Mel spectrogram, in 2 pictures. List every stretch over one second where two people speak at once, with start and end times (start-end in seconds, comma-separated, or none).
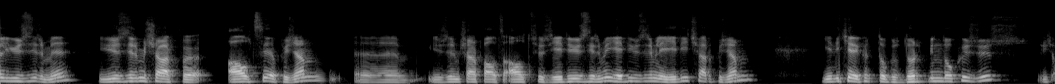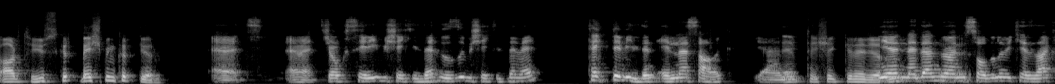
none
